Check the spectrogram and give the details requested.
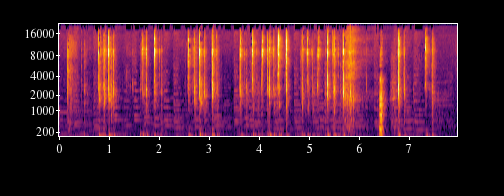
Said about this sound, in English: my typing's gone to shit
